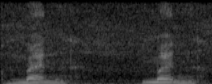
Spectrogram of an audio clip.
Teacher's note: Cách đọc thứ hai của từ này, các bạn có thể đọc âm a bẹt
